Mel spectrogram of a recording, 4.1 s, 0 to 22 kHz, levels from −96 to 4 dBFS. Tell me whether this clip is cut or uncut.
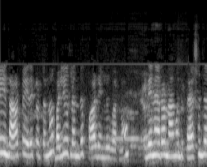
cut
